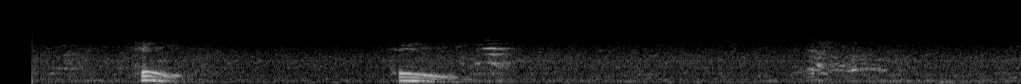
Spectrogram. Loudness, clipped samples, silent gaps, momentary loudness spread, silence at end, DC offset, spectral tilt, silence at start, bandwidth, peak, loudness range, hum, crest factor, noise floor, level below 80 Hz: -28 LUFS; under 0.1%; none; 28 LU; 0 s; under 0.1%; -9.5 dB/octave; 0.3 s; 14 kHz; -8 dBFS; 13 LU; none; 24 dB; -52 dBFS; -64 dBFS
